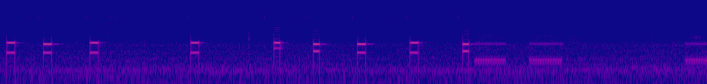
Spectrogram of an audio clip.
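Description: Touch-tone keypad tones from a phone in the Nancy Drew video game sound as a series of short, evenly spaced dialing beeps, followed by a few longer tones, clear and alone.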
